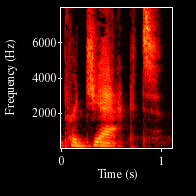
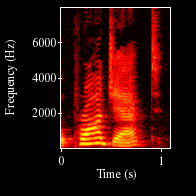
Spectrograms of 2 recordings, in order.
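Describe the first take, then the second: First: "project" with stress on JECT; second syllable of "project" stressed; verb stress. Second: "project" with stress on PROJ; first syllable of "project" stressed; noun stress. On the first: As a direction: say "project" as pruh-JEKT. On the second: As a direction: say "project" as PRAH-jekt. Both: Shown as a demonstration. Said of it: "stress moves depending on how".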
